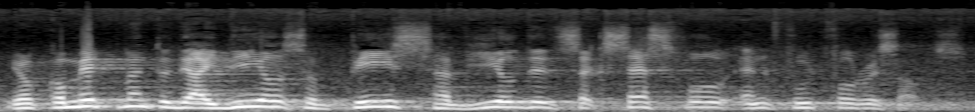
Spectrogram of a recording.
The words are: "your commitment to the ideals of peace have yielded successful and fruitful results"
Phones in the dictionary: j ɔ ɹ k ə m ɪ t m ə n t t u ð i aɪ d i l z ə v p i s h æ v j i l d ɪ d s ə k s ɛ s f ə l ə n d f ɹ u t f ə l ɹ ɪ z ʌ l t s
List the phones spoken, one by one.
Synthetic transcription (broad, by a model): j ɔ k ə m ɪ t m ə n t t u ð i aɪ d i l s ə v p i s h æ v j i l d ɪ d s ə k s ɛ s f ə l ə n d f ɹ u t f ə l ɹ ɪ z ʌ l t s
